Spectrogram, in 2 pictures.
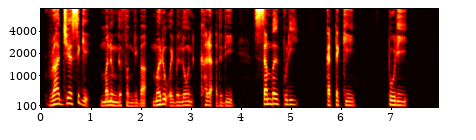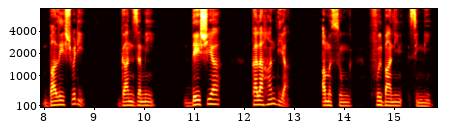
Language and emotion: Manipuri, neutral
